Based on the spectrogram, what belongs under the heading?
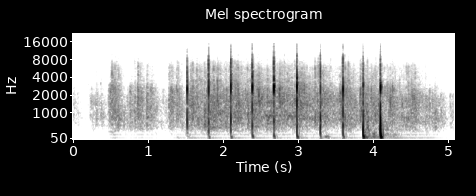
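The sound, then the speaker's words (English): A group claps along: soft scattered patter first, then about a dozen sharp, loud claps in a steady, even rhythm, each crisp and bright, with no voices. “You can have a, you've got a hand clap.”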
